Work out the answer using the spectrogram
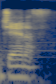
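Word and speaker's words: Janaff: All right, how about Janif, Janaf? – From Nine? – Yeah. – I pronounce it Janif. – Janif, that's what I say too.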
